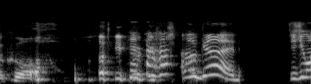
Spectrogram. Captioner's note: both laughing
